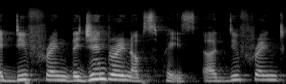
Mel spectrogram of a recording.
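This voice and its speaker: On a very clean recording with a silent background, a woman with a non-native accent talks at a moderate pace in a medium pitch with ordinary pitch variation. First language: not English. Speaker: research associate, religion scholar. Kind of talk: panel talk. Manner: halting.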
